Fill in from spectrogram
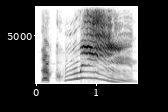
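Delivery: soaring high call, Queen held long; drawn-out announcement. Acted. Co-host redoing his call to get it right, drawn-out high announcement. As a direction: sing out Queen and hang on it.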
